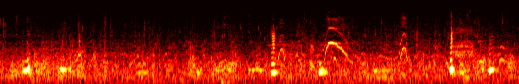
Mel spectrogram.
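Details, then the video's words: Eurasian wigeon, males and females calling together, with the females also giving growling calls. Dense overlapping chorus of short calls and murmuring, with a few clear arched, rising-then-falling whistles standing out in the middle and near the end. "Wigeon. Calls Cu-Mcu From Males, Females Also 'Growling' Mcu-Cu, Calls From Whoop"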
